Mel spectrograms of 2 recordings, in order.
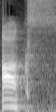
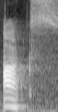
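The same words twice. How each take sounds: Both takes have the same delivery.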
